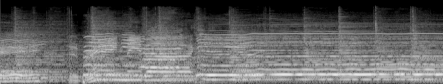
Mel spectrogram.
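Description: Live worship band: several voices singing over acoustic guitar, the voices wavering with vibrato at first. About halfway through, the singing settles into long held notes.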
